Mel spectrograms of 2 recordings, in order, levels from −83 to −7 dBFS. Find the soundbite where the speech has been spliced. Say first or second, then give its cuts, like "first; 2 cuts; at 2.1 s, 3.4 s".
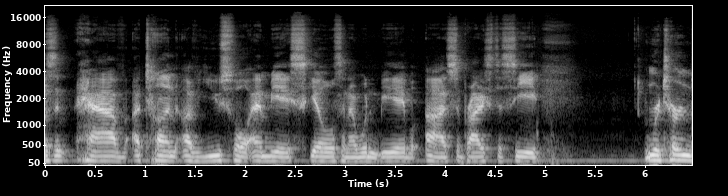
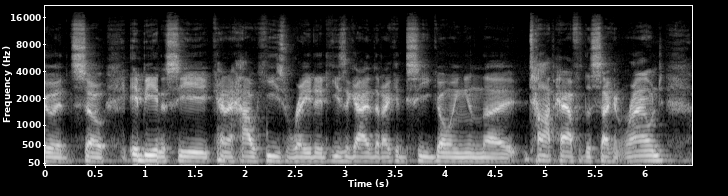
second; 2 cuts; at 1.1 s, 3.6 s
